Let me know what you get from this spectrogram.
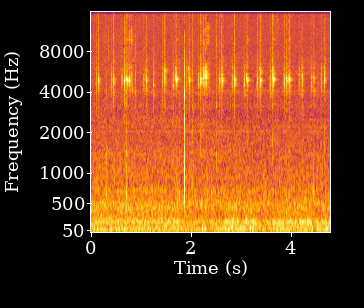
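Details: Captive European house cricket reared as feeder stock, filmed while molting; faint, high, thin chirps repeated steadily about three to four times a second over a low background hum.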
